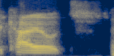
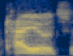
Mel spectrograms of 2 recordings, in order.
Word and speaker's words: Coyotes: because you know we're the Coyotes. Emphasis on Coyotes. It's not Coyote. That's sacrilegious to say that. That's not the correct pronunciation. So it's Coyotes, not Coyote.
